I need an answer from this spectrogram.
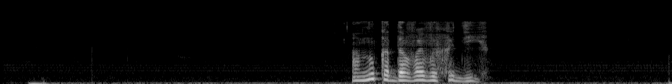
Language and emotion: Russian, angry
